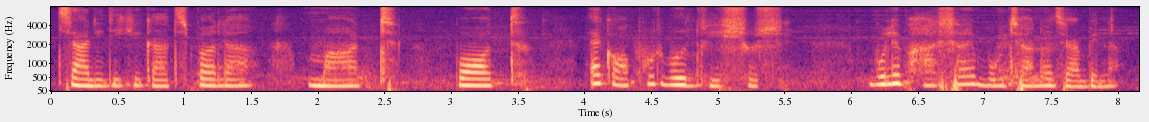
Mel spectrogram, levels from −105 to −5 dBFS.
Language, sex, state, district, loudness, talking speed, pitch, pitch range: Bengali, female, Tripura, West Tripura, -18 LUFS, 95 wpm, 230 Hz, 220-250 Hz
